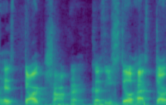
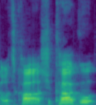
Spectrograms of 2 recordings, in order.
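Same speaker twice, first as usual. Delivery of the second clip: ordinary delivery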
